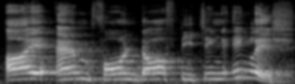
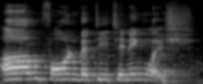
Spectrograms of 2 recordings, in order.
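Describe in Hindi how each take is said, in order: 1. शब्द 'of' पूरा और साफ़ बोला जाता है। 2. शब्द 'of' छोटा करके और जल्दी से आगे के शब्द के साथ मिलाकर बोला जाता है। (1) "हम लोग क्या बोल रहे हैं?" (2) "ब्रिटिश को कैसे बोलेंगे? ... इतने स्पीड में बोलते जाएंगे"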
